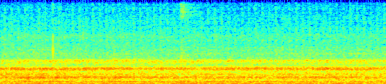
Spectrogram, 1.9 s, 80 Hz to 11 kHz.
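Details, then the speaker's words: LG 5,000 BTU window air conditioner received as faulty, running with compressor on: steady loud hum with raspy chafing edge; loud fan noise, suspected dry motor bearing. "does sound a little loud on the loud side yeah or the chafy side side yeah the motor got that got that dry shapy Baron"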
